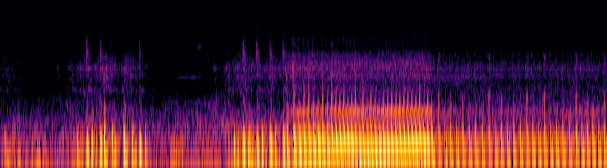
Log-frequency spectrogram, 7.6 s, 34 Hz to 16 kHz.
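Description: TVS Ronin's 225 cc single-cylinder engine cranking on the electric starter with the fuel tank almost empty. It catches about three seconds in and runs loudly for a couple of seconds, then settles to a quieter, even idle on the last of the fuel.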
